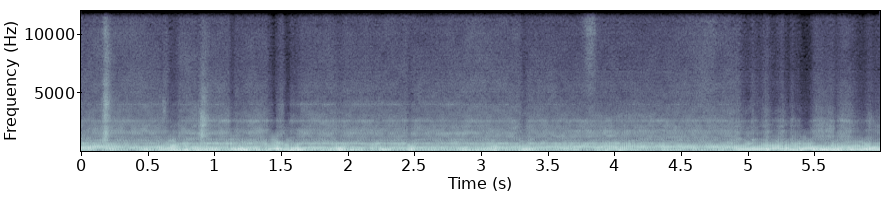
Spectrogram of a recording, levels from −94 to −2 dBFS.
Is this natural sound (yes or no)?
no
